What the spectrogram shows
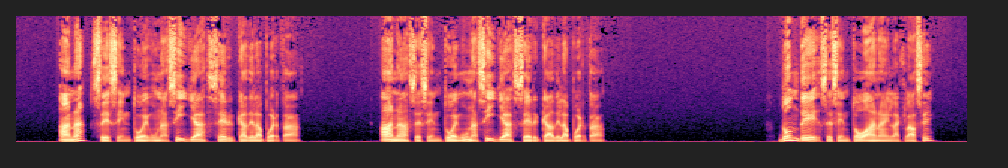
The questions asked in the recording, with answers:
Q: ¿Dónde se sentó Ana en la clase?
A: Ana se sentó en una silla cerca de la puerta.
